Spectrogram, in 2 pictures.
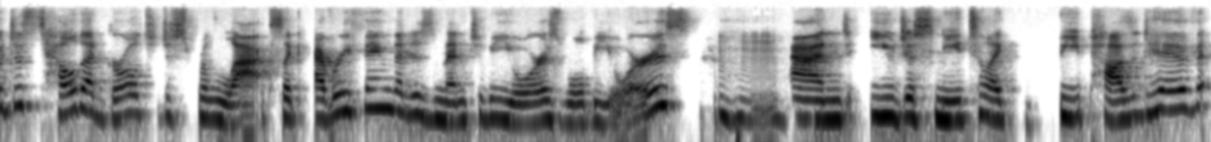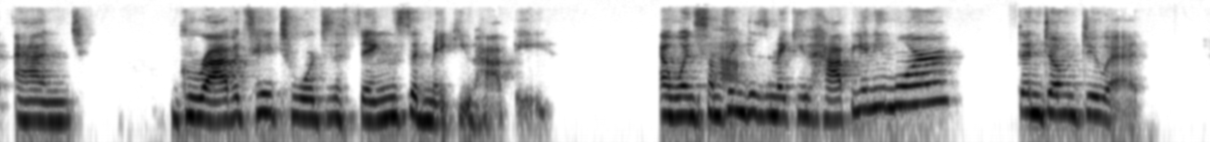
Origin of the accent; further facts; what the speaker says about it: Long Island, New York, United States; now in New York City, United States; I'm originally from the New York tri-state area. I grew up on Long Island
